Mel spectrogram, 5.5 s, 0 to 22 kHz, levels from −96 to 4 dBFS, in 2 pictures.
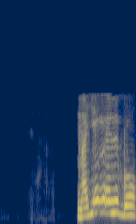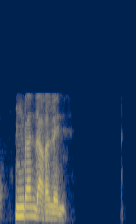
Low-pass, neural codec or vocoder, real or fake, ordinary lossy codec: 7.2 kHz; codec, 16 kHz, 4 kbps, FunCodec, trained on LibriTTS, 50 frames a second; fake; AAC, 16 kbps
